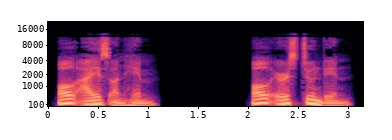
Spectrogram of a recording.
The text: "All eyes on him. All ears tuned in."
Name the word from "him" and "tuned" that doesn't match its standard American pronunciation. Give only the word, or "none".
none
